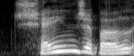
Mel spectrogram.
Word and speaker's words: changeable: Yes, there are quite a lot of words with the letters G-E in them, and the E shows that the G is pronounced softly as J, changeable.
